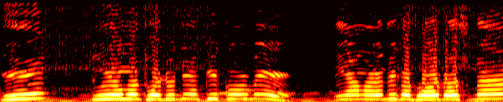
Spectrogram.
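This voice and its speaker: A cartoonish character voice speaks at an extremely high pitch in a flat monotone, at a moderate pace. Clear music plays in the background. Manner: rustic dialect, teasing.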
